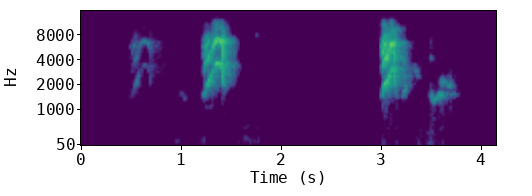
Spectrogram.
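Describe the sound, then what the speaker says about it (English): Three or four brief, high chirps in two small clusters separated by silence, fairly close and clear, with nothing else audible. "I hear the birds have questions"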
